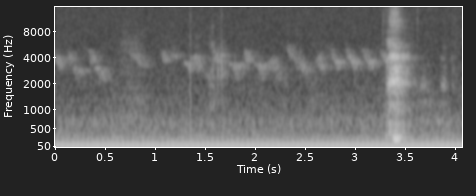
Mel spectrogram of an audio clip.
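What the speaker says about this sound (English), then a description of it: "You hear the birds? They're so loud." Birds chirping outdoors in the early morning, with short repeated high calls trickling through the whole stretch over a steady low electrical hum, and a brief brighter burst near the end.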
